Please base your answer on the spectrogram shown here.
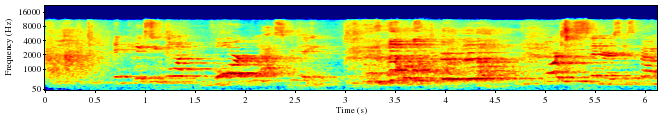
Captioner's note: audience laughter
